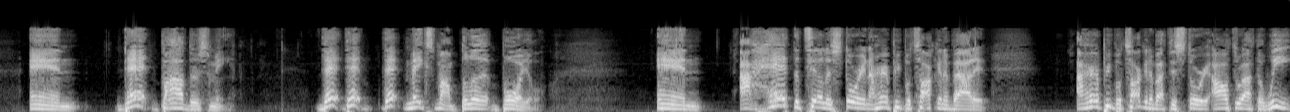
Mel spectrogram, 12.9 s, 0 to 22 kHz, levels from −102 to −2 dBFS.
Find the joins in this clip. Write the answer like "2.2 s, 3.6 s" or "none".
none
